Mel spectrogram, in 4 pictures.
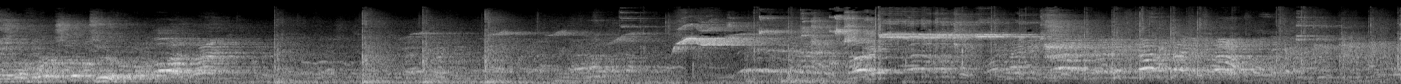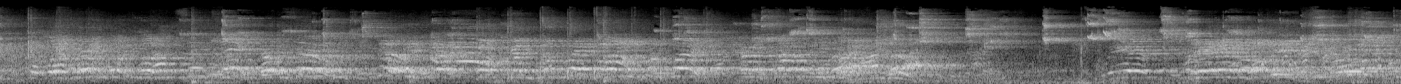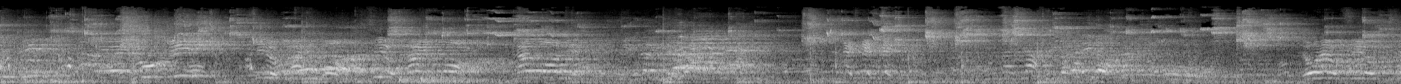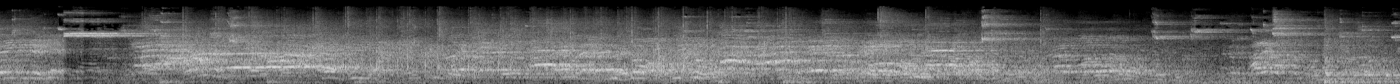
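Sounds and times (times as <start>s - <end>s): people shouting and chattering: 0.0s - 56.0s.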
